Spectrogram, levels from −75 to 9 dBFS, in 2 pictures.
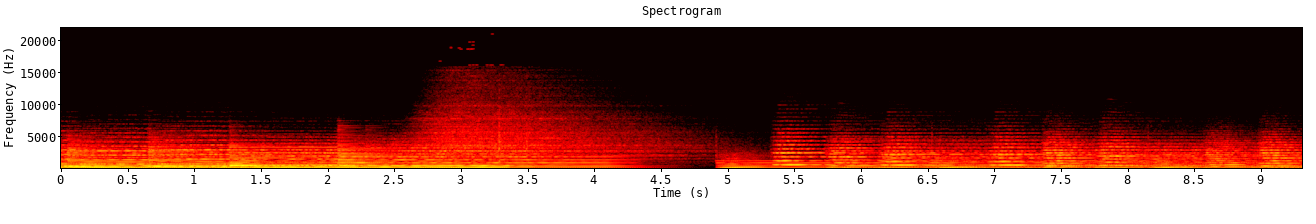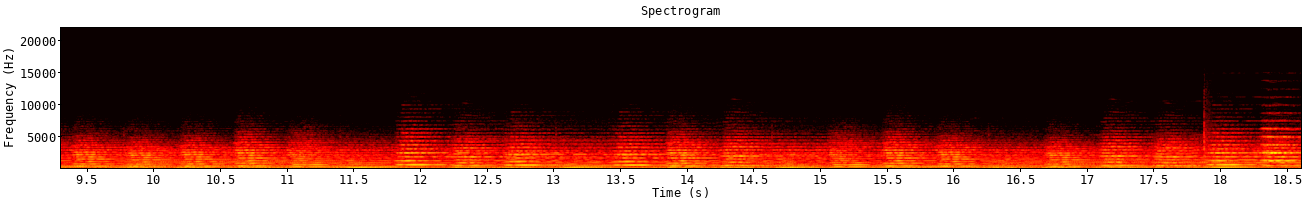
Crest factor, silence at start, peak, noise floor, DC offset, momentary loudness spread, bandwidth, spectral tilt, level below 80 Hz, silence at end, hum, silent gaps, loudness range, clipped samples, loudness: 16 dB; 0 s; -6 dBFS; -47 dBFS; 0.4%; 8 LU; 13.5 kHz; -6 dB/octave; -28 dBFS; 0 s; none; none; 6 LU; under 0.1%; -22 LUFS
